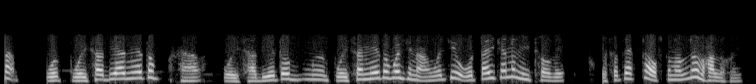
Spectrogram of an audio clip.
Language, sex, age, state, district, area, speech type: Bengali, male, 18-30, West Bengal, Purba Medinipur, rural, conversation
